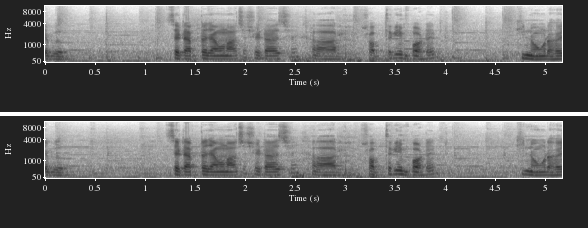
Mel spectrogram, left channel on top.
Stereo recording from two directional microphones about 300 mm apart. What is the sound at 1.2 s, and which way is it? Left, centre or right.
Speech, centre.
